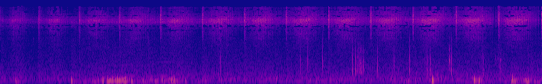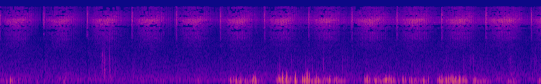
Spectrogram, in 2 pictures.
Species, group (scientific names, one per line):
Chorthippus mollis
Orthoptera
